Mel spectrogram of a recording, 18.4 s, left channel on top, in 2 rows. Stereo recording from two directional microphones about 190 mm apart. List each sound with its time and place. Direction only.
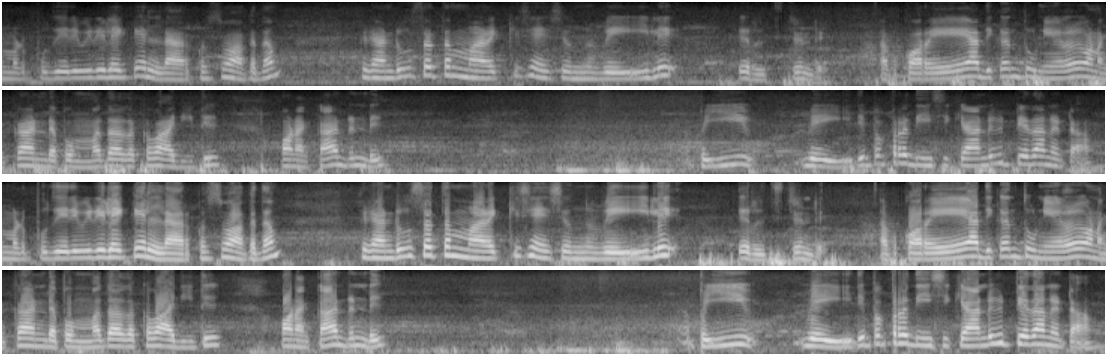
0.0 s a woman's voice: 40° right (ahead or behind)
15.0 s a woman's voice: 35° right (ahead or behind)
